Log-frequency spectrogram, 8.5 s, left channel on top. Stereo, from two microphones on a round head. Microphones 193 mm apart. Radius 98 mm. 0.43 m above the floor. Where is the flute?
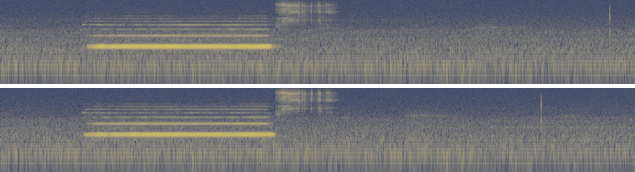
10° left (ahead or behind), 3.5 m.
